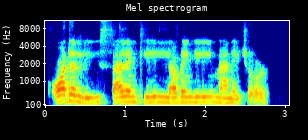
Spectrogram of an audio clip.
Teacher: stress is placed on the first syllable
